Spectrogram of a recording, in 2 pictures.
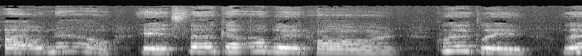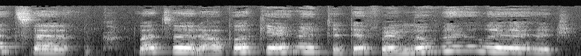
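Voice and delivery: slow urgent character voice; hammed-up alarmed helper; advisor voice. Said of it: "that's my voice for her".

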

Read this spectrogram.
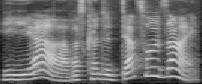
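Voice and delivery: standard German pronunciation; Hochdeutsch. Shown as a demonstration. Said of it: "natürlich auf Hochdeutsch". (auf Hochdeutsch)

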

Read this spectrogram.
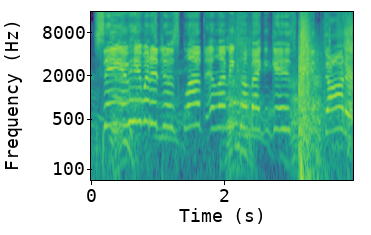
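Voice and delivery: high-pitched, frustrated gamer rant; exasperated complaint. Real, not acted. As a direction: wail it, really fed up with the game. Player raging at game.

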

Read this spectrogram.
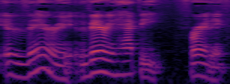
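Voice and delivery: ordinary talk

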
